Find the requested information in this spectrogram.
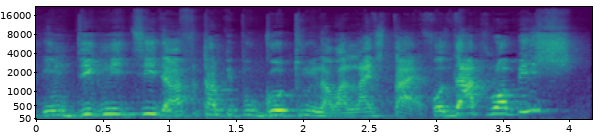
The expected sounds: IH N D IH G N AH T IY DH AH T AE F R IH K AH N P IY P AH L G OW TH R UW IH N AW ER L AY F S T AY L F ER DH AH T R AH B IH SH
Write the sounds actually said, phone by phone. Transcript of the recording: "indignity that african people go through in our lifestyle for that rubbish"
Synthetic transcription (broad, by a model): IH N D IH G N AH T IY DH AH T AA F R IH K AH N P IY P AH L G OW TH R UW IH N AW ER L AY F S T AY L F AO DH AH T R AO B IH SH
